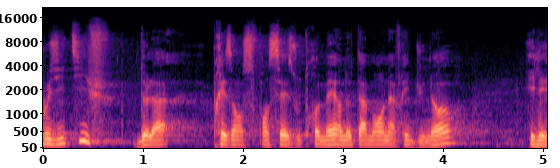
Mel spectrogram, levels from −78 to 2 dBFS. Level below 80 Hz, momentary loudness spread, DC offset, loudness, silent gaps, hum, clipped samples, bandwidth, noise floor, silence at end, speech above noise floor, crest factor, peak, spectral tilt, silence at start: -58 dBFS; 9 LU; under 0.1%; -17 LUFS; none; none; under 0.1%; 15 kHz; -42 dBFS; 0 s; 26 dB; 16 dB; -2 dBFS; -5.5 dB/octave; 0 s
